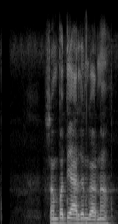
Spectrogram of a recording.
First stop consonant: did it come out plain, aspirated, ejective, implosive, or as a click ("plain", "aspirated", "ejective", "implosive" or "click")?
plain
